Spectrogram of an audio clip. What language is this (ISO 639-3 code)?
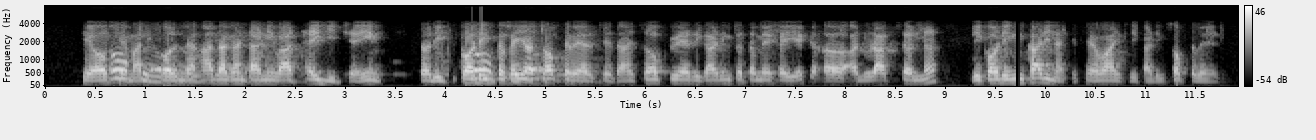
guj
